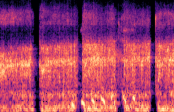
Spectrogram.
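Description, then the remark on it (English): A voice imitates a canoe that fell off a trailer being dragged along a road, heard on opening day at Bear River Refuge: a harsh, raspy, growl-like grinding repeated in about five loud, steady bursts, each broken by a brief pause. “We got out there early, get set up, and from miles away, we heard this scraping noise down the road.”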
